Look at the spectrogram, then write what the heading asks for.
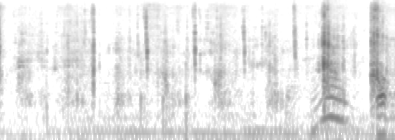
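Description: Someone eats khanom jeen rice noodles with soft chewing and a couple of sharper bites near the end, up close and partly under quiet talk.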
